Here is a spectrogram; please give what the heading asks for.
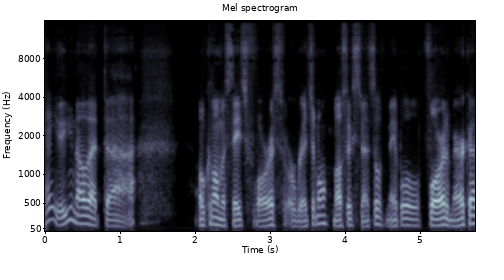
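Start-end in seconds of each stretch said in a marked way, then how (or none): none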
